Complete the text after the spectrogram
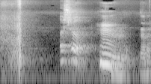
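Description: A small boy speaks in a high voice.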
